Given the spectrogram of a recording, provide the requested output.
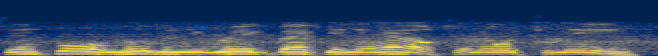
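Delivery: ordinary talk, nothing marked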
